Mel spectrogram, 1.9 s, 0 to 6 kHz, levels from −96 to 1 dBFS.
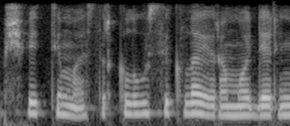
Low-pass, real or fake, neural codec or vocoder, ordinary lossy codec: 5.4 kHz; real; none; AAC, 48 kbps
